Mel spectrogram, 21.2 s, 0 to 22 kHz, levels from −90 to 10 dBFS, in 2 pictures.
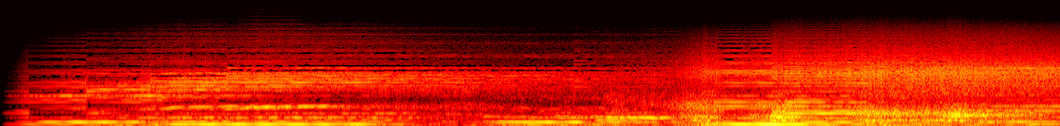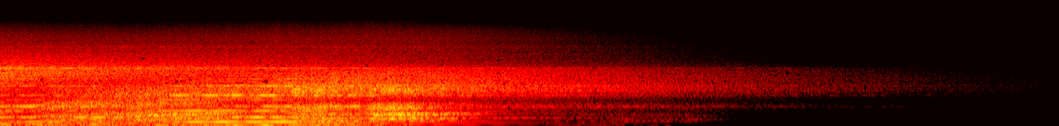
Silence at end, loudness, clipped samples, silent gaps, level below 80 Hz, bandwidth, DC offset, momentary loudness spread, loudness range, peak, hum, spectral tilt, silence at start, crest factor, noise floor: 4.55 s; -23 LUFS; under 0.1%; none; -26 dBFS; 7.6 kHz; under 0.1%; 17 LU; 10 LU; -4 dBFS; none; -7.5 dB/octave; 0.2 s; 20 dB; -83 dBFS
